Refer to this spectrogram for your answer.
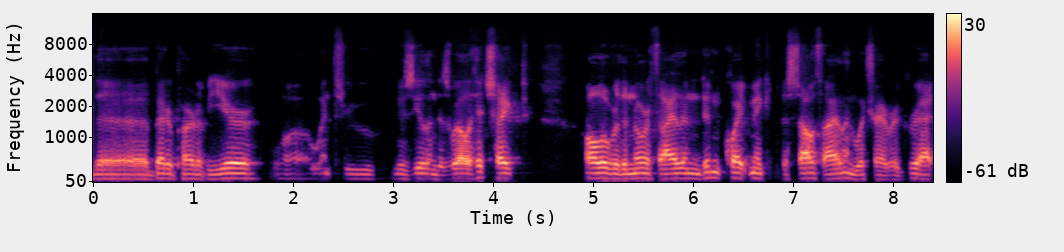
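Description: A fairly low-pitched man with an Albertan accent, at a moderate pace. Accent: Canadian (Alberta). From northern Alberta, Canada. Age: 40s. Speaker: expat oil and gas worker. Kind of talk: casual interview. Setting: call.

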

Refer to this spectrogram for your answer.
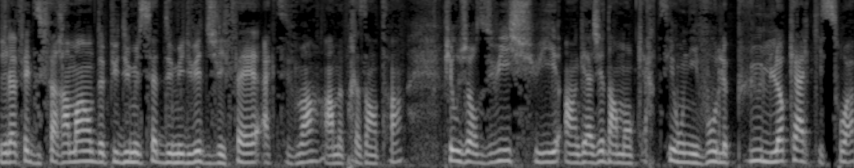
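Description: This woman has an unremarkable speaking voice, pitched fairly low. She talks at a moderate pace with fairly even intonation. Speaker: community activist. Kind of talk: panel discussion.

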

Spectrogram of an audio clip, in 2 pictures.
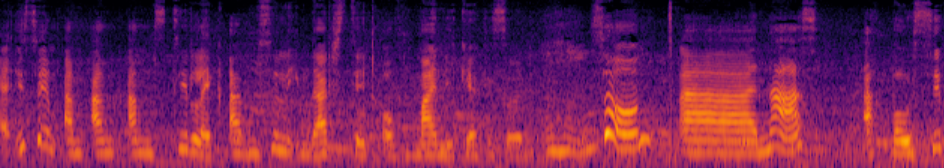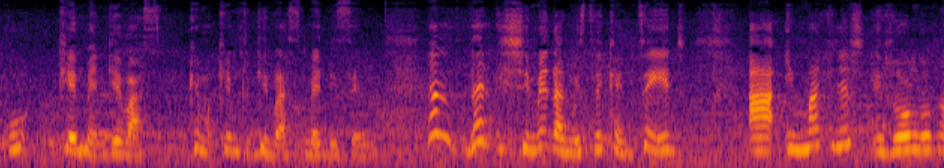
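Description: With audible room echo, a woman with a fairly high pitch speaks at a moderate pace in an animated tone with lively intonation. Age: 20s. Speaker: podcast guest sharing mental health story. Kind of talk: casual chat.

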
